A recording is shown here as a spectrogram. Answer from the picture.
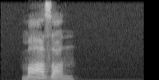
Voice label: "masern", german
